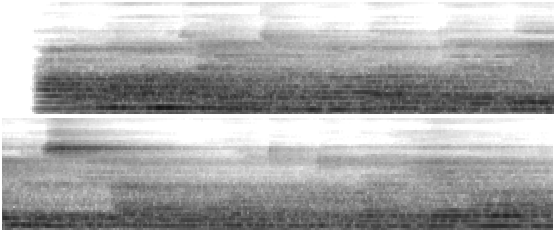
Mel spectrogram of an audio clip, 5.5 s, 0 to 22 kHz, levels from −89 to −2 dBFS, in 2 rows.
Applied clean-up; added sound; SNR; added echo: none; none; none; reverberation time 2.1 s.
